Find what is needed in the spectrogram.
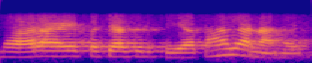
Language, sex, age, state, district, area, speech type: Hindi, female, 30-45, Uttar Pradesh, Prayagraj, rural, conversation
